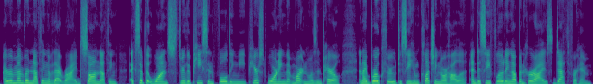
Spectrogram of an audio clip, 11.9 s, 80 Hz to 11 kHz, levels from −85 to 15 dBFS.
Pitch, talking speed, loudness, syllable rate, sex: 230 Hz, 210 wpm, -20 LUFS, 5.4 syllables/s, female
